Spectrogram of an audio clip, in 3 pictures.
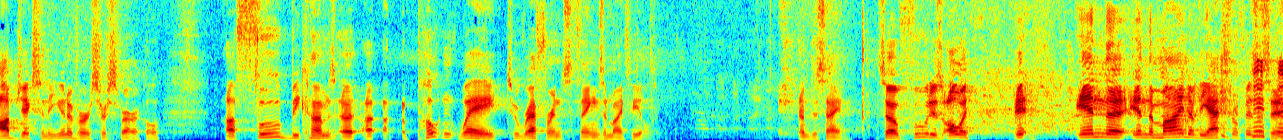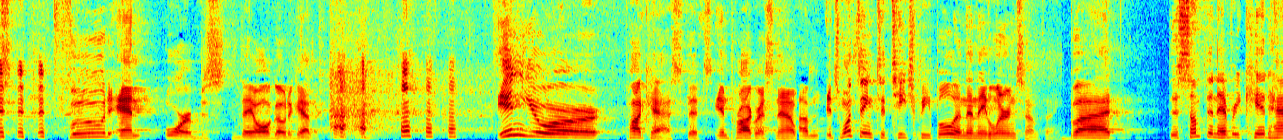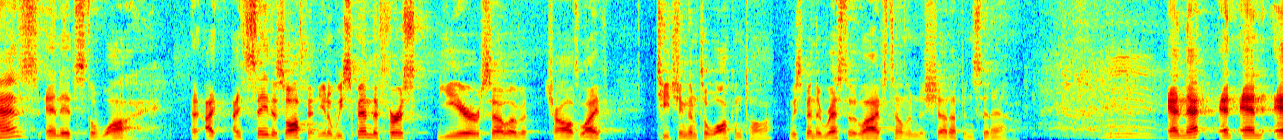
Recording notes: StarTalk Live! at the Apollo. To the historic theater in Harlem, NYC.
